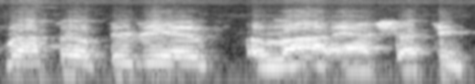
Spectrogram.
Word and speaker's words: Fiziev: How you say it? Fiziev. Fiziev. There's a V at the end.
